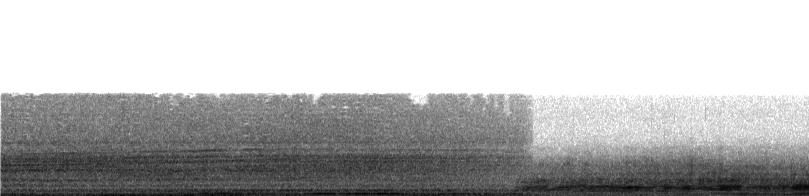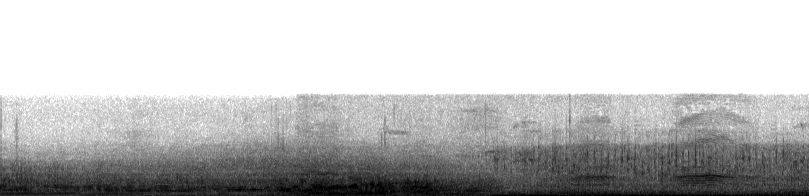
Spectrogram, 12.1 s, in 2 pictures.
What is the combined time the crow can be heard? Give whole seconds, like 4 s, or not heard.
4 s.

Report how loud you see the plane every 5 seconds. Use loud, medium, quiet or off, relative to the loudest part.
medium, loud, loud.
